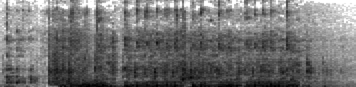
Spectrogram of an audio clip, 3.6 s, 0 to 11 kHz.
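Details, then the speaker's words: 1955 Briggs & Stratton Model 6 (Sears) engine, sat for decades with its muffler in the dirt: after a recoil pull it catches with a few seconds of rough popping, then dies; starter clutch is going bad and pulls feel hydrolocked. "oh that was as close as it's came to running right there starter clutches it's getting bad"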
